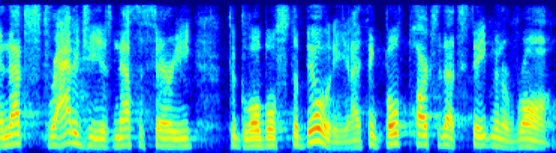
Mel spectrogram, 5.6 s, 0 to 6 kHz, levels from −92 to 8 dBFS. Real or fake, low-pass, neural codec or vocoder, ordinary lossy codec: fake; 5.4 kHz; codec, 16 kHz, 16 kbps, FreqCodec, smaller model; MP3, 48 kbps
